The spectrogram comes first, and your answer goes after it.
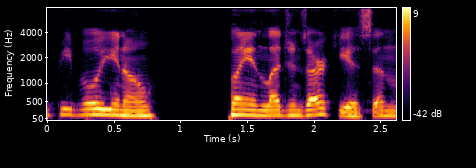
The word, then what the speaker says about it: Arceus: Just because a word is in another word doesn't mean you pronounce that other word with the same pronunciation as you did with the first word. You know? Like just because it's pronounced, just because I pronounce it Arceus doesn't mean that I should have to pronounce it Arsephone, because arc is its own word.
